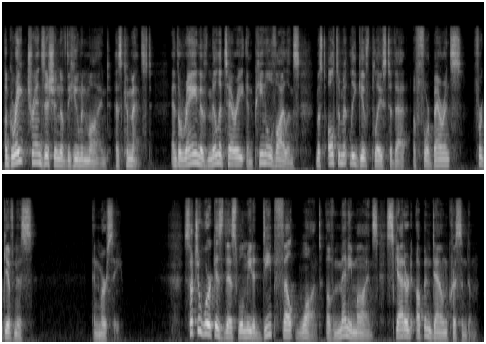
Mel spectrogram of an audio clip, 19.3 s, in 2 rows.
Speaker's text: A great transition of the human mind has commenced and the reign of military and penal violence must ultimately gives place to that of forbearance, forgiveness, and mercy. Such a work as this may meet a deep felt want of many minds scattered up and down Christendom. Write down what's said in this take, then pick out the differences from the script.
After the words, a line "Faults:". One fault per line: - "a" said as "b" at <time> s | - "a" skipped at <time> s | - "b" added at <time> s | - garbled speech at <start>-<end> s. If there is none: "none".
A great transition of the human mind has commenced and the reign of military and penal violence must ultimately give place to that of forbearance, forgiveness, and mercy. Such a work as this will meet a deep felt want of many minds scattered up and down Christendom.
Faults:
- "gives" said as "give" at 7.1 s
- "may" said as "will" at 14.3 s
